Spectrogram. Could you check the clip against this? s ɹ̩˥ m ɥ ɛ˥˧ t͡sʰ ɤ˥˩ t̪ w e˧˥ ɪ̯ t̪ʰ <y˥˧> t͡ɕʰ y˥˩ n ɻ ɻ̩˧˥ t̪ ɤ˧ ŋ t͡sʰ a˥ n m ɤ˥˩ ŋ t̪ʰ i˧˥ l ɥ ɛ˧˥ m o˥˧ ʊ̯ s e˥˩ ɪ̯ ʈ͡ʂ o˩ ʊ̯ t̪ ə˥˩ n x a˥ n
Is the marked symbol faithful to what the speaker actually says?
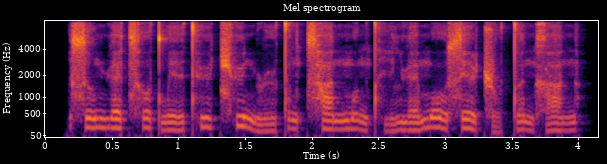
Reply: yes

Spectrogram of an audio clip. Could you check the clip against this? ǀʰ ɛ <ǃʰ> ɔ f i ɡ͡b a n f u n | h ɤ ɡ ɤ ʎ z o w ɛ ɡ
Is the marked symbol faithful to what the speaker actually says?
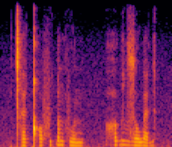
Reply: yes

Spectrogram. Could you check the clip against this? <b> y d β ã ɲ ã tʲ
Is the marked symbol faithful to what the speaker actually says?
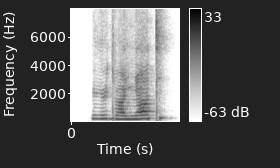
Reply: no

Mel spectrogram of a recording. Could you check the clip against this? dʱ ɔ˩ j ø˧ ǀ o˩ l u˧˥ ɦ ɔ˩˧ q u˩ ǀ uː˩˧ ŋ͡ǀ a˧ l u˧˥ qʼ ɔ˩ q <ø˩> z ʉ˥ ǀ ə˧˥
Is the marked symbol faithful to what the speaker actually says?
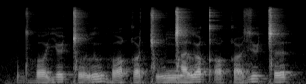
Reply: yes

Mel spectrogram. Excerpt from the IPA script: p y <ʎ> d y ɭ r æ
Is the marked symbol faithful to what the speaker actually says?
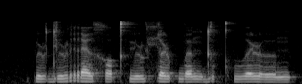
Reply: no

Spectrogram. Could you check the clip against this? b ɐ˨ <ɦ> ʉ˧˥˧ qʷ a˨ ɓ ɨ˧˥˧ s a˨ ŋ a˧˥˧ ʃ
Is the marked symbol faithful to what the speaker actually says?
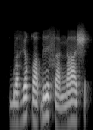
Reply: yes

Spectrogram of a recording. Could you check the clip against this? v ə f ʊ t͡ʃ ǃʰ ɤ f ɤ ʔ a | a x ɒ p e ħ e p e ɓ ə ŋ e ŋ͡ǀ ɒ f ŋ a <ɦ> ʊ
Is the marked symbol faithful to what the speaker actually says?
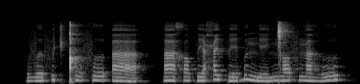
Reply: yes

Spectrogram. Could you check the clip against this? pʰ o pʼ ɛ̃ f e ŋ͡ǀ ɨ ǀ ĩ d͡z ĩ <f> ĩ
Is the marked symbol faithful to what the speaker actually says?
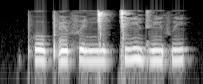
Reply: yes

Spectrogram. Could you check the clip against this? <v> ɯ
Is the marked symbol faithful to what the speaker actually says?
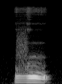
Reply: yes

